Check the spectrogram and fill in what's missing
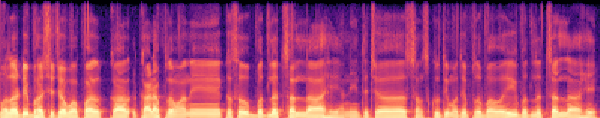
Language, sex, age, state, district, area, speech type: Marathi, male, 30-45, Maharashtra, Nagpur, urban, spontaneous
